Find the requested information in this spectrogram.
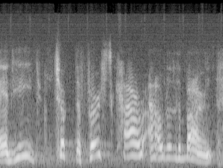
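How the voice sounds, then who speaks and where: An American accent at a moderate pace, with very wide pitch swings and noticeable background noise. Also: woman. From Calumet City, Illinois, US Midwest. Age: 80s+. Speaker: local elder sharing memories. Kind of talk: oral history testimony.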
